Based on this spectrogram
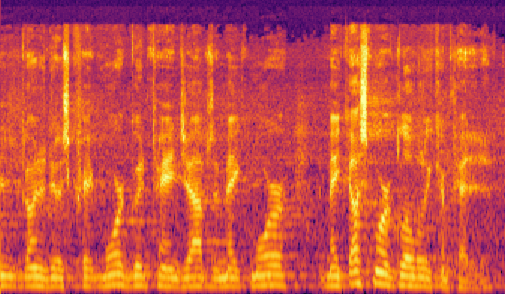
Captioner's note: none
